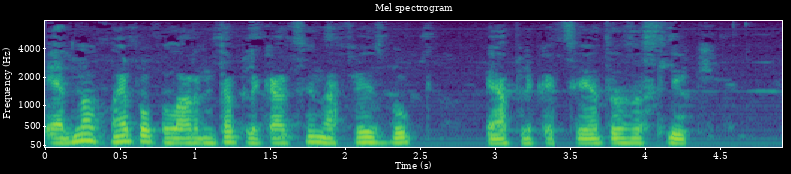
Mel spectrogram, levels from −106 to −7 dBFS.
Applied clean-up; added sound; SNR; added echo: none; none; none; none.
